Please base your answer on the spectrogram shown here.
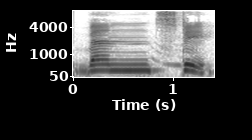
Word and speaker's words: Wednesday: n e s vents w e d n e s d a y wednesday here d is silent w e d n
